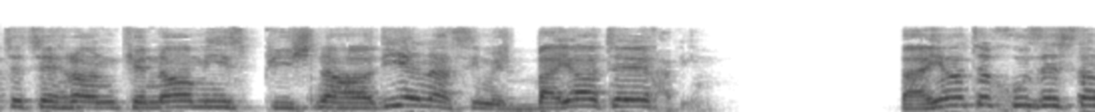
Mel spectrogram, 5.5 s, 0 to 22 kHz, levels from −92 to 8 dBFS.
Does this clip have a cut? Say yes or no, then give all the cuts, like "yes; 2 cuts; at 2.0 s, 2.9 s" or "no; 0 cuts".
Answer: yes; 2 cuts; at 2.5 s, 3.3 s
